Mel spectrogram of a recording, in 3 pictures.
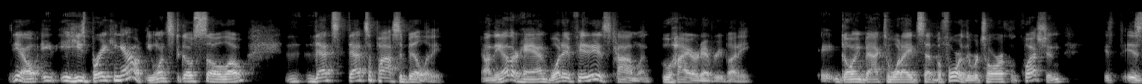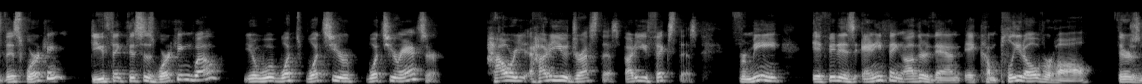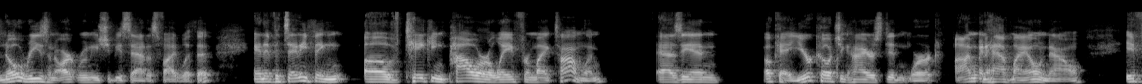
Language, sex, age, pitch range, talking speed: English, male, 30-49, 110-155 Hz, 205 wpm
